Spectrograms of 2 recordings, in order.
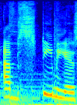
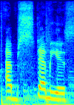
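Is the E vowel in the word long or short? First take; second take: long; short. First: The E is said as a long vowel. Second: The E is said as a short vowel. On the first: The speaker calls it right. "I'm pretty sure it's abstemious" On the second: The speaker calls it wrong. "not abstemious, even though normally I would want to do a short E"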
